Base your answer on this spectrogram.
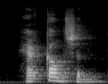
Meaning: to retry, to reattempt, to retake, to have another go at (a test, exam etc.)
- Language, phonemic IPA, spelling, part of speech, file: Dutch, /hɛrˈkɑnsə(n)/, herkansen, verb, Nl-herkansen.ogg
